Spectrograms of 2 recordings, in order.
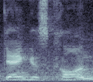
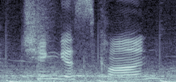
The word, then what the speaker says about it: Chinggis Khaan: the big dschinghis khan' I always called him Genghis Khan but I think Westerners pronounce his name wrong so we're at this magnificent statue that I am so excited about it's called Chinggis Khaan not Genghis Khan I believe it's actually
